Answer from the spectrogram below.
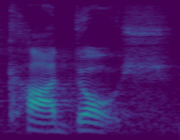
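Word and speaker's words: kadosh (קדוש): And if you notice on the sheet, on the far right, you see the word in Hebrew characters is pronounced kadosh.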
